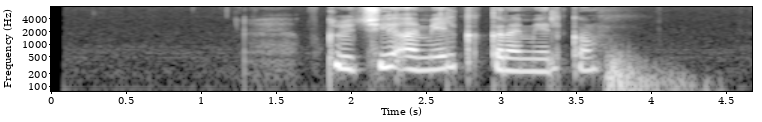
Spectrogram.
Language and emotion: Russian, neutral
